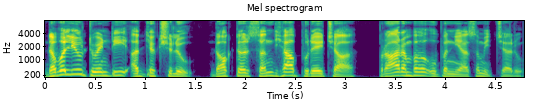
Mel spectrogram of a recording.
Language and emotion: Telugu, neutral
